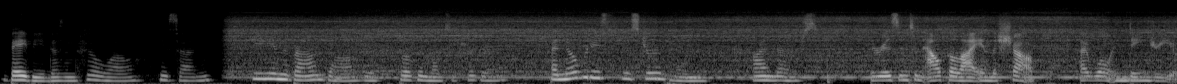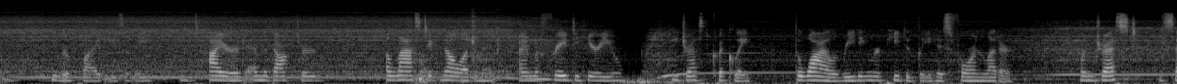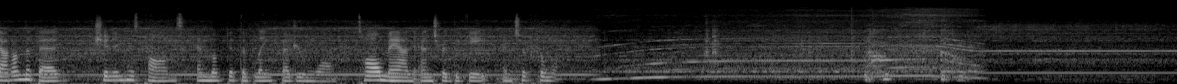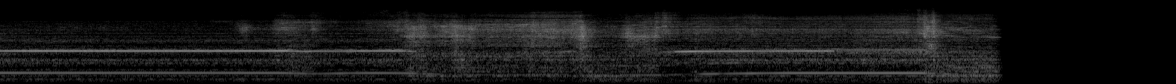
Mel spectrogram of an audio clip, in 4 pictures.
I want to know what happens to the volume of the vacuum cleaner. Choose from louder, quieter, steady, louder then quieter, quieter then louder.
steady.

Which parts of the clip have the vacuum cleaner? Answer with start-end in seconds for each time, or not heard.
2.2-45.4.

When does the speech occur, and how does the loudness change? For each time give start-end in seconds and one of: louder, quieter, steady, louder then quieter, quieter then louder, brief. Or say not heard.
0.0-29.1 steady.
